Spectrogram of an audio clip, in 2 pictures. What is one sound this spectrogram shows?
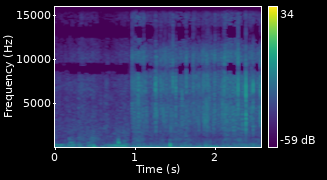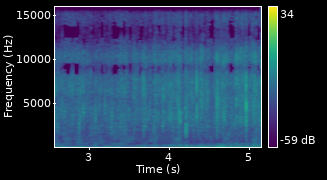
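Dry grass rustles and crunches underfoot.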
